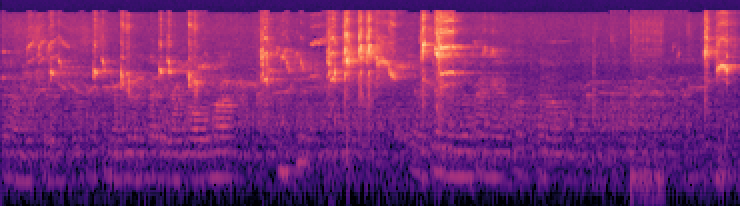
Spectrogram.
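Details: Song thrush singing: loud, varied phrases of sharp clicks and whistled notes, some given in quick bursts, with softer background birds and a low hum.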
